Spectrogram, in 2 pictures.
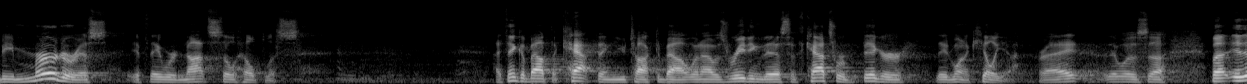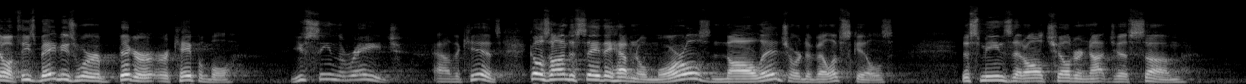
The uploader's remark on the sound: at Murrieta Valley Church in Murrieta, California.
